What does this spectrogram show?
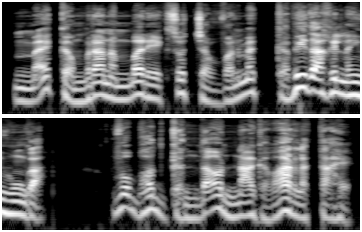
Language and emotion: Urdu, disgusted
